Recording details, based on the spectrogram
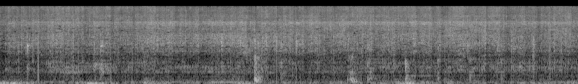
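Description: Button mushrooms hitting hot oil with browned garlic in a pan give off a steady, dense frying sizzle, close up, with a few scraping clicks of stirring and no voices.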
